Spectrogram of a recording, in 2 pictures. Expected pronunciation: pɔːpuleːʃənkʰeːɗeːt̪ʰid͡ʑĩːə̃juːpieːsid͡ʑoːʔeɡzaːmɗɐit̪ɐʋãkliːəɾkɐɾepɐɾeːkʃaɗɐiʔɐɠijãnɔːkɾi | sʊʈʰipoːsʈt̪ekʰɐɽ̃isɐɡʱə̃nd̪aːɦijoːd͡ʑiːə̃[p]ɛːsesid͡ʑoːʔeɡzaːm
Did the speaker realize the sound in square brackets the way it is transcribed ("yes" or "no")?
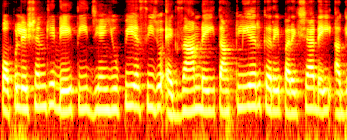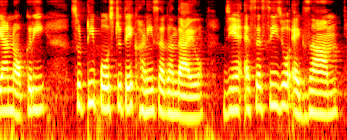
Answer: no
